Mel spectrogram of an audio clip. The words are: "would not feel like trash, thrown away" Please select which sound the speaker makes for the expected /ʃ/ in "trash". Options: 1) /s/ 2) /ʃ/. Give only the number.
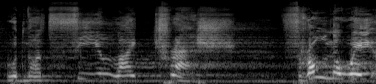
2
